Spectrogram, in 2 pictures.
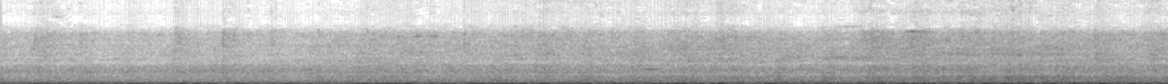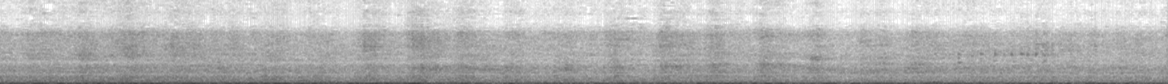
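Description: A freight train's cars rolling past: a steady rumble of steel wheels on rail, with scattered light clicks.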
